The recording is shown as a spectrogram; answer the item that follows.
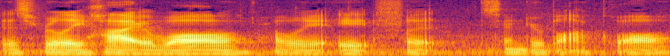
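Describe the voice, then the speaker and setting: A woman with an American accent speaks at a moderate pace in a very deep, low pitch, with audible room echo. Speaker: memoir narrator. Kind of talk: personal life story. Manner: hesitant, with fillers.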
